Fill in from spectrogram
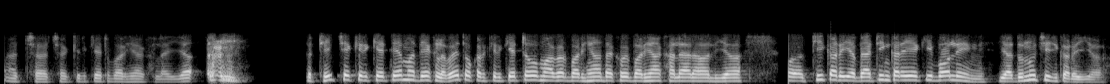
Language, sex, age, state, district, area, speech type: Maithili, male, 30-45, Bihar, Darbhanga, urban, conversation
